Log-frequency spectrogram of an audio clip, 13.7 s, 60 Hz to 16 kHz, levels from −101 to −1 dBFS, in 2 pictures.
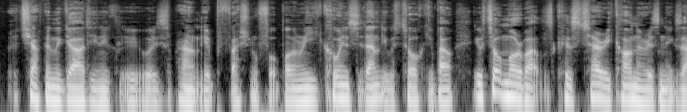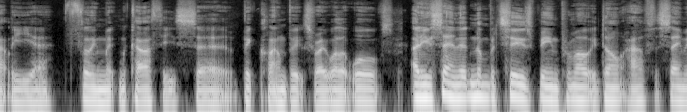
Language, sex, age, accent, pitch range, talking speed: English, male, 20-39, British, 95-115 Hz, 225 wpm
